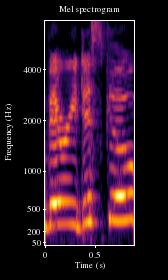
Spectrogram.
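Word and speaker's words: Veridis Quo: very disco off Discovery if you've been mispronouncing very disco for the past 22 years well there you go but the story of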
